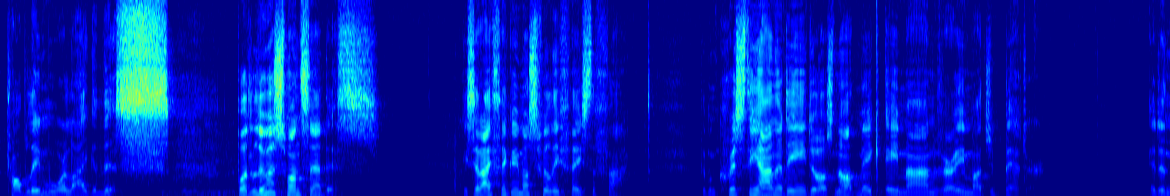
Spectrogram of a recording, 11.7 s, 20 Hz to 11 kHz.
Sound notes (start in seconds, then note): 1.8 audience laughing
